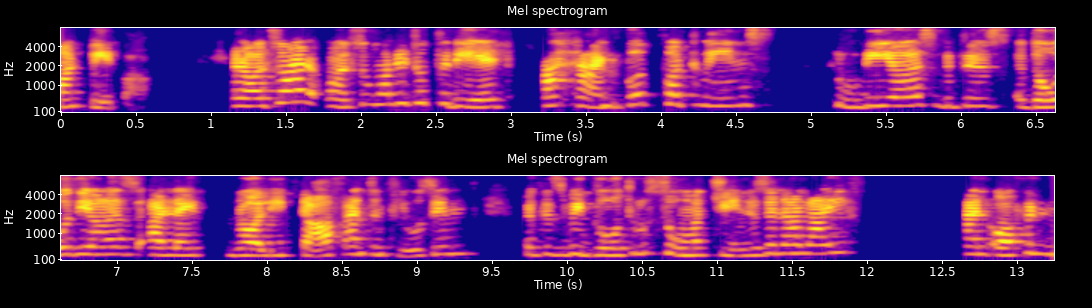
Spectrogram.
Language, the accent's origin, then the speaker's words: English; India; I'm a teen author, blogger, and literature advocate from India. And I was born and brought up here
